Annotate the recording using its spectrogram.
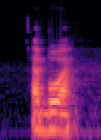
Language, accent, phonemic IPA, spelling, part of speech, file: French, Canada, /a.bwa/, aboies, verb, LL-Q150 (fra)-aboies.wav
- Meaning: second-person singular present indicative/subjunctive of aboyer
